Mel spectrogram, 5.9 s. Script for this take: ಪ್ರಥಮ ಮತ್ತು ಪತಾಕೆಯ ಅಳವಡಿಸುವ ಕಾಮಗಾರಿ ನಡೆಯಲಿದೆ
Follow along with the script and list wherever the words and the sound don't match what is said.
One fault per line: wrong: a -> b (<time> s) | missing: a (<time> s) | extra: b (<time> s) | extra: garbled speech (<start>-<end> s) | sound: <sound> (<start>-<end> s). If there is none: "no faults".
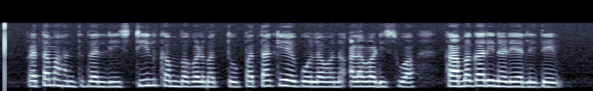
extra: ಹಂತದಲ್ಲಿ ಸ್ಟೀಲ್ ಕಂಬಗಳು (0.6 s)
extra: ಗೋಲವನ್ನು (3.0 s)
